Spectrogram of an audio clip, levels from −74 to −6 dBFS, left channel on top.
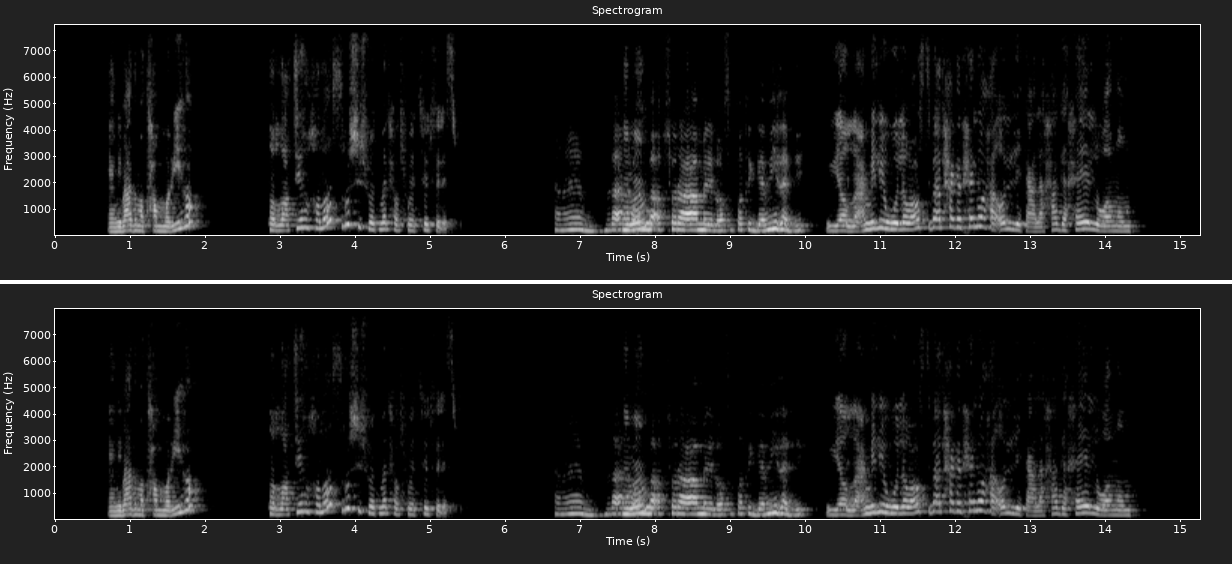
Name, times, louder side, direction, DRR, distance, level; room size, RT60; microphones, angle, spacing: voice 1, 0.7-1.9 2.8-5.2 7.6-8.0 10.3-14.3, left 2 dB, 20° left, 0.6 m, -29 dB
voice 2, 6.7-10.0, left 3 dB, 60° left, 0.8 m, -27 dB
15.0 x 12.5 x 2.3 m
head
